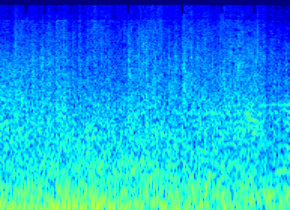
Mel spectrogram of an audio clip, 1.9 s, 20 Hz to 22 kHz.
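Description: Gunfire and explosions in the video game Company of Heroes 3, from a fight with armored half-tracks and stormtroopers: a dense, loud, continuous battle din with no clear separate blasts, with a commentator's voice blended in.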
